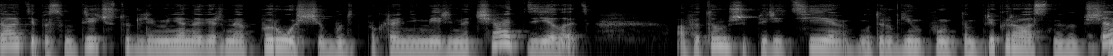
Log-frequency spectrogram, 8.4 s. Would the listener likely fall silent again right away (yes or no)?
no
